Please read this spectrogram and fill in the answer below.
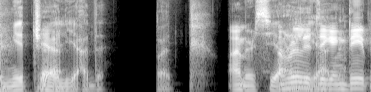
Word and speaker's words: Mircea Eliade: And Mircea Eliade is actually Romanian originally.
